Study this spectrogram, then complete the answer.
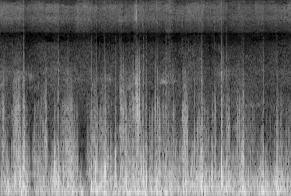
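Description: Wind gusting outdoors in a village as rain begins, a loud, continuous rushing roar buffeting the microphone for the whole stretch, no talk.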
